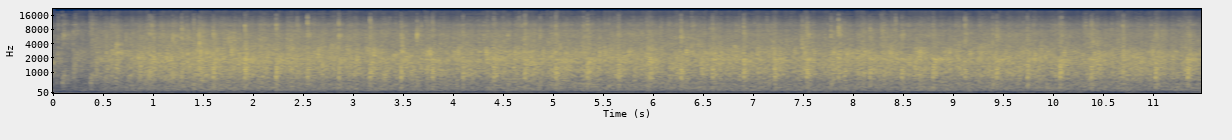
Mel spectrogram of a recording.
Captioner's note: applause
